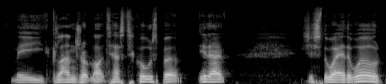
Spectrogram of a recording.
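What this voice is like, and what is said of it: Croaky, hoarse sick voice. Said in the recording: “you sound ill again ... I'm croaky ... I've got a sore throat ... I can't barely speak”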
